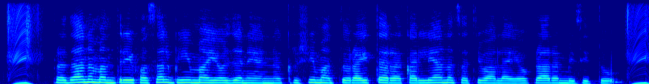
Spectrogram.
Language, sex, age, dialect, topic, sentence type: Kannada, female, 31-35, Coastal/Dakshin, agriculture, statement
